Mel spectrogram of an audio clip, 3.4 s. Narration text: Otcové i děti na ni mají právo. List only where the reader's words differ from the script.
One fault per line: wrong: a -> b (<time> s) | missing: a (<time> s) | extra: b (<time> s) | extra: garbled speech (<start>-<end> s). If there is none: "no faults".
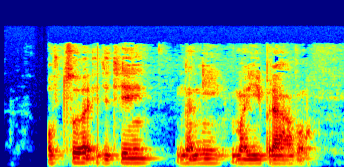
no faults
